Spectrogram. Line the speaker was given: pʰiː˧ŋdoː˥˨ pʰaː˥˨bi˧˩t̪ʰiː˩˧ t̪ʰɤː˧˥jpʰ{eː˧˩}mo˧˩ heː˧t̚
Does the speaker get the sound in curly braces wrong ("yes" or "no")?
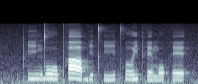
yes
